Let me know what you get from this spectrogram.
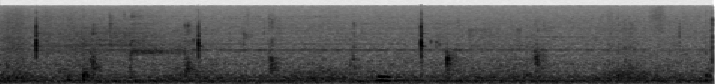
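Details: Quiet indoor room tone with faint scattered clicks and soft taps, no clear animal voice.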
